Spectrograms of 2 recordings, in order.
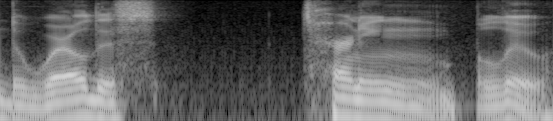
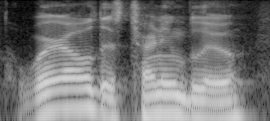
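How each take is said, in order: First: Slowed right down, trailing off on "turning blue"; dazed slow drawl. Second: "The world is turning blue" restated firmly, stress on "world"; emphatic repeat. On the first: Retold or imitated. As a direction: let "turning blue" drift out slow and lower, like the world is tilting. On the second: Shown as a demonstration. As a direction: hammer home "world" so they remember it. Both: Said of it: "I want you guys to remember blue".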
